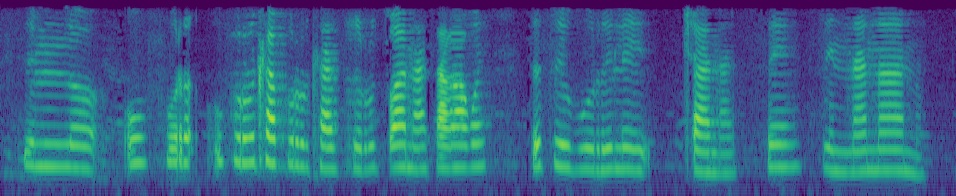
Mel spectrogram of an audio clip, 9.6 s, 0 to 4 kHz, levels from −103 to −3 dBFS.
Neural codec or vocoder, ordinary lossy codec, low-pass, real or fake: none; AAC, 16 kbps; 3.6 kHz; real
